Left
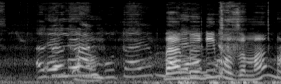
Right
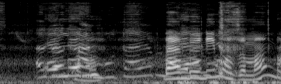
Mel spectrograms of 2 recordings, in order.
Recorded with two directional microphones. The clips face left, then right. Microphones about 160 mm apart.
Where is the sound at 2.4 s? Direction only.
10° right (ahead or behind).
